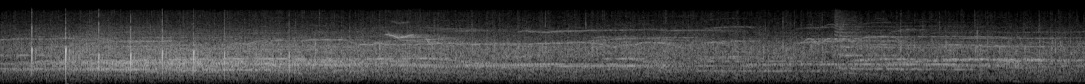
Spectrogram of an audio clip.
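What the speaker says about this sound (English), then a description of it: "How about another big round of applause congratulating our graduates?" An audience at a fall graduation ceremony applauds and cheers the graduates with sustained, even clapping, a few sharp claps standing out near the start and faint whoops drifting through.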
